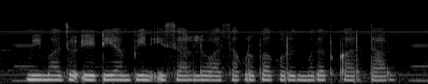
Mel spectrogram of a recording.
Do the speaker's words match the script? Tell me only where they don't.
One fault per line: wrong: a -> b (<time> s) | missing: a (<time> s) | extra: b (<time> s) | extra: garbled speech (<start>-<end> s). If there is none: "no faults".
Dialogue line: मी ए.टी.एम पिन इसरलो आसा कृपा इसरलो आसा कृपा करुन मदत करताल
extra: माझो (0.4 s)
missing: इसरलो आसा कृपा (2.7 s)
